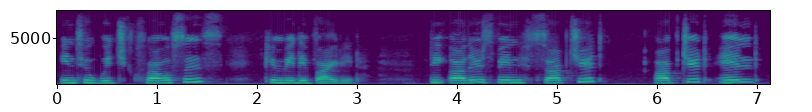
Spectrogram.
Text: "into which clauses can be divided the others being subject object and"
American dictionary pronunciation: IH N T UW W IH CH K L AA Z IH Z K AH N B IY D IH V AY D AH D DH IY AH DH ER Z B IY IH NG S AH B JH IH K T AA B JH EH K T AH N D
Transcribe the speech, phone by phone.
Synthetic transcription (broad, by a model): IH N T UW W IH CH K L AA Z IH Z K AH N B IY D IH V AY D AH D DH IY AH DH ER Z B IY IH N S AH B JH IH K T AA B JH EH K T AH N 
